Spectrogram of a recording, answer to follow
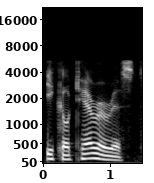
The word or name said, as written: ecoterrorist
